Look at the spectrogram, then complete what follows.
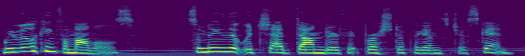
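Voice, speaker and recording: A woman playing a wry, soft-hearted young clinic doctor in an audio drama, chatting informally as she dictates her notes. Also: medium pitch, fast talker, soft background music, natural voice. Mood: earnest, explanatory. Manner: chatty, wry, hesitant asides. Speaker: lead voice actor.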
